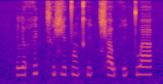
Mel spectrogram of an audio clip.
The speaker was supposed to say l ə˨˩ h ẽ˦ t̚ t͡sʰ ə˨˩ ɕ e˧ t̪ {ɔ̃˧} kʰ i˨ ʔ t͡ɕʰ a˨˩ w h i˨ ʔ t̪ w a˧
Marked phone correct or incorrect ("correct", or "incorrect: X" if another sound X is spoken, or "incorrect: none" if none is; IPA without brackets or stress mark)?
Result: incorrect: ɔ̃˨˩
